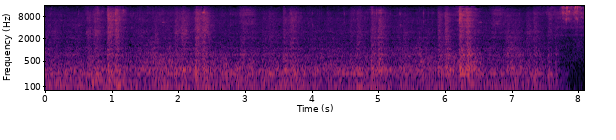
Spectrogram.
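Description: A Hankyu Line commuter train runs with a continuous rumbling roar and rhythmic clickety-clack from the wheels, loud and close throughout before it eases off at the end.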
